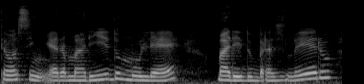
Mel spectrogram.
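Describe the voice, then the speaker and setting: This is a woman's voice. Its tone is dark and mellow. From Brazil, interior of Amazonas. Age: 20s. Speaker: podcaster, au pair. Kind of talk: casual personal storytelling monologue.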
